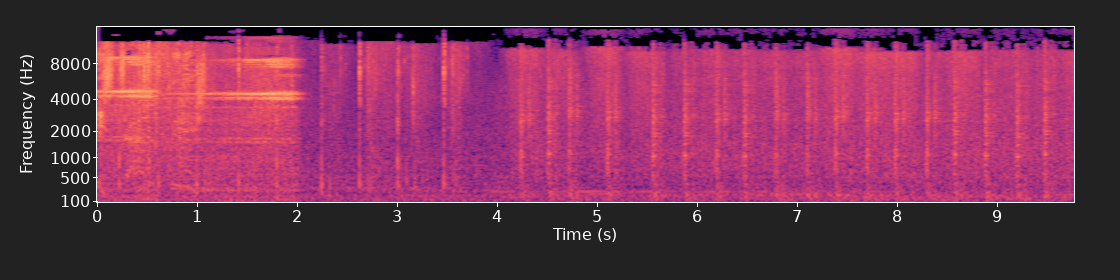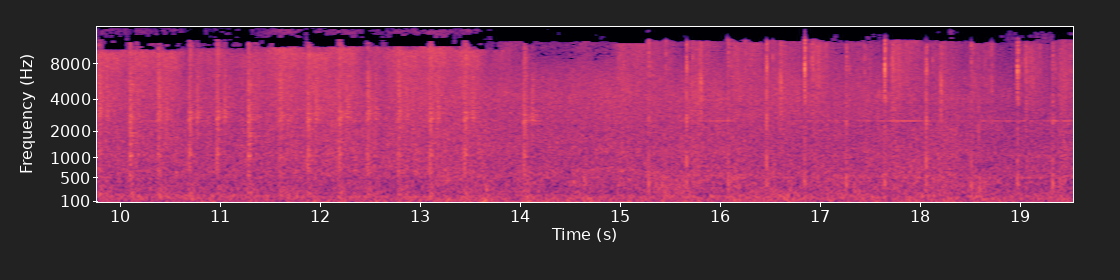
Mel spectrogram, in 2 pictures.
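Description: Boots tread on stone paving.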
